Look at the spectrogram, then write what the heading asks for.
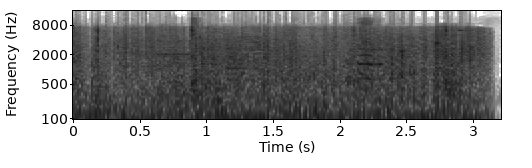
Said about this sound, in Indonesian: setelah ledakan barusan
